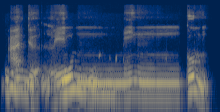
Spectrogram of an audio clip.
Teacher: Zawa adlim minkum wawu fathah alif mat tobi'i panjang 2 harokat dal sukun bacaan kolkolah dipantulkan ya dan ditampakkan pantulannya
